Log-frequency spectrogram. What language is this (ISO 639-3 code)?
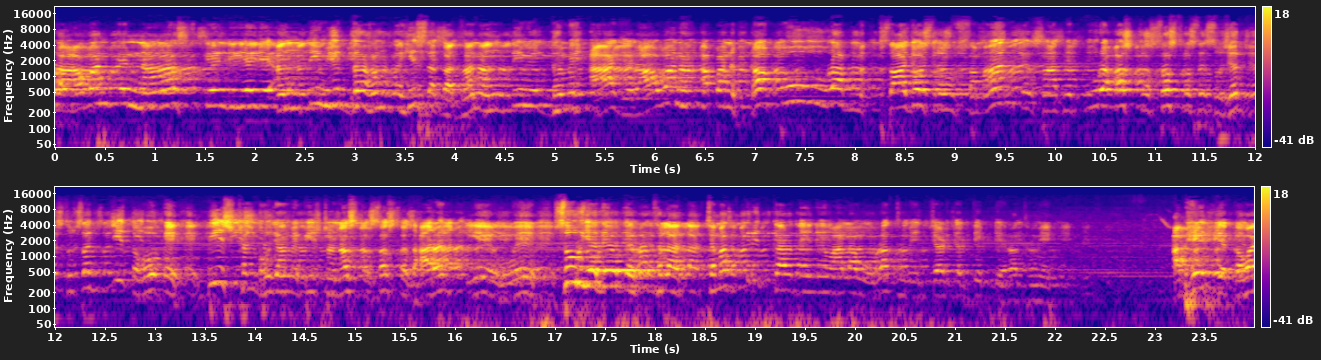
hin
